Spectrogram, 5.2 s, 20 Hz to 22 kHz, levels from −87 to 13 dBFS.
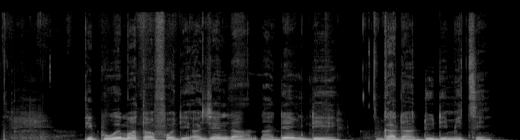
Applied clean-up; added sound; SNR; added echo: neural mask model Resemble Enhance denoiser.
